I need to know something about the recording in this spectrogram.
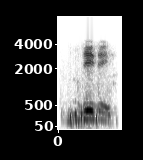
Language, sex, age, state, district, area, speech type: Urdu, male, 18-30, Bihar, Purnia, rural, conversation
